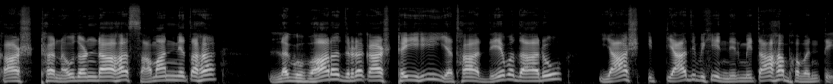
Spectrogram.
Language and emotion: Sanskrit, neutral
